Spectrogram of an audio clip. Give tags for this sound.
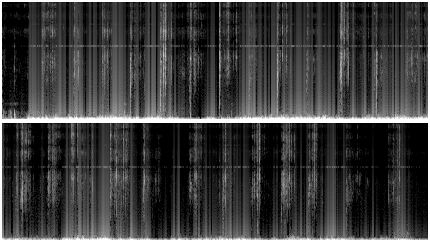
steps
walking
footsteps

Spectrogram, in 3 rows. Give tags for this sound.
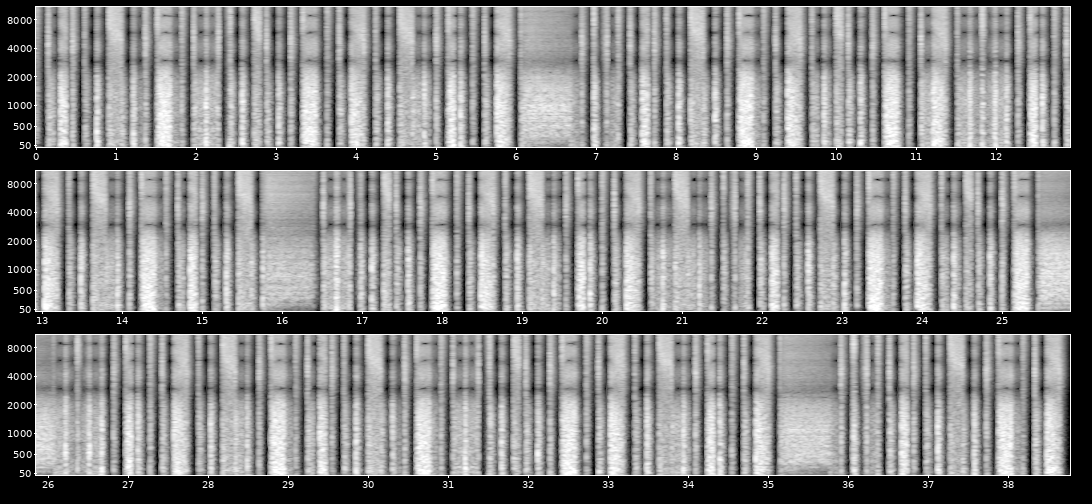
120BPM
ConstructionKit
dance
electro
electronic
hihats
loop
rhythmic

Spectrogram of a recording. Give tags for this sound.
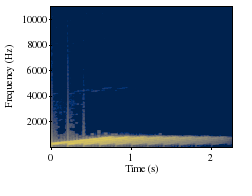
laser
magic
science-fiction
sci-fi
SF
warp

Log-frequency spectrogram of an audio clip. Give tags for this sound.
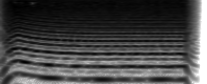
Bass
Electronic
Noise

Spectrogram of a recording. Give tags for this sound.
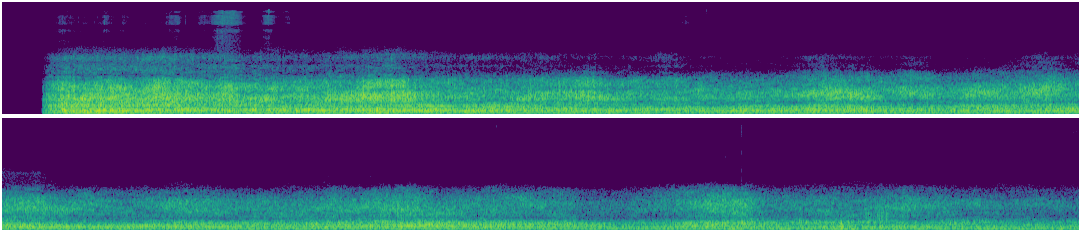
aircraft
Air
flyi
helicopter
flight
chopper

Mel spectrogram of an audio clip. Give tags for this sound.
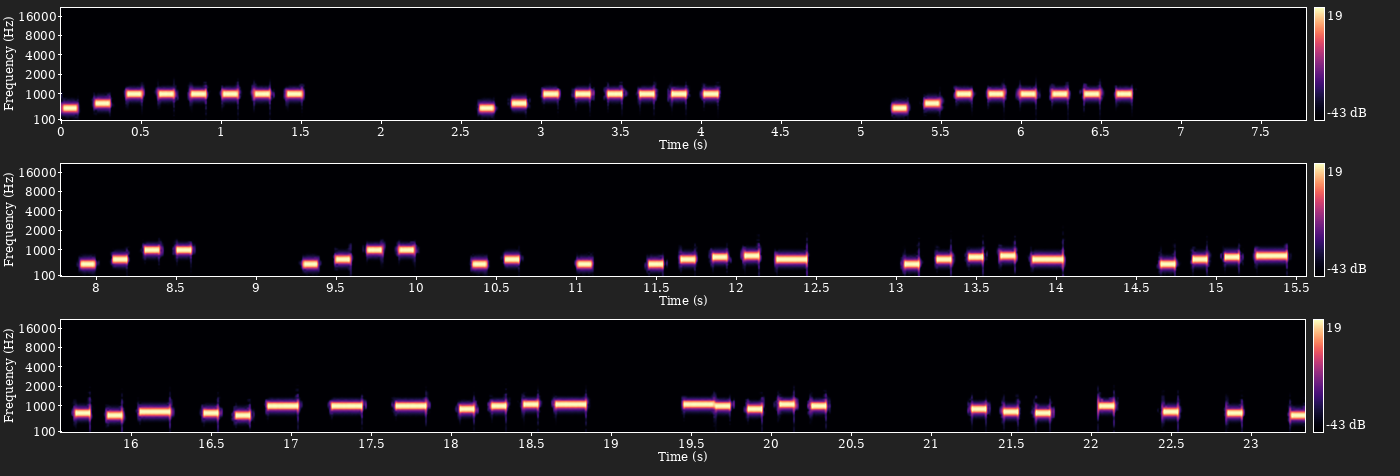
alarm
bellaciao
clock
nokia
phone
ring
ringtone

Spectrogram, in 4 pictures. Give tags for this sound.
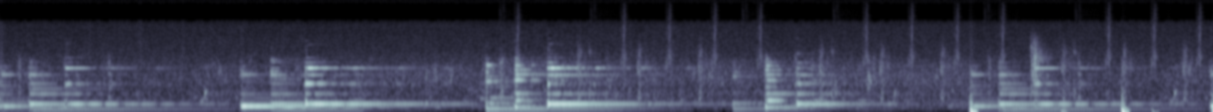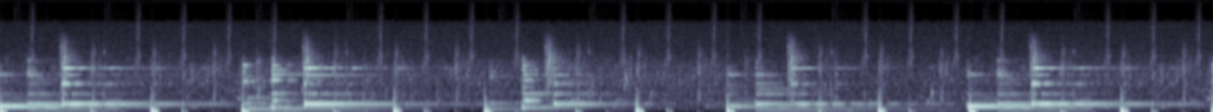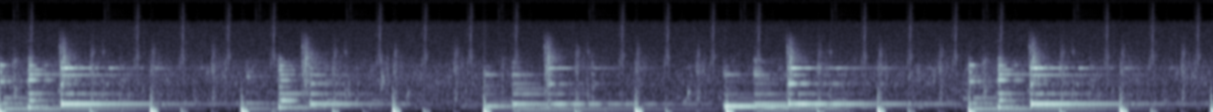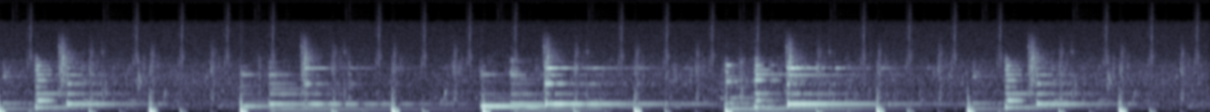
hip
loop
guitar
ukulele
soft
hop
beat
romantic
drum
lofi
relaxing
simple

